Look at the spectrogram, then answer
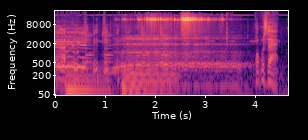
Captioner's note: ghostly moaning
